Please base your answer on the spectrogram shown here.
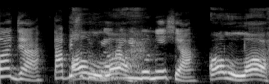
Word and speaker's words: Allah: Allah. Allah. Gimana? Allah. O kan bukan A kan. Allah. Anda enggak bacanya A. O.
